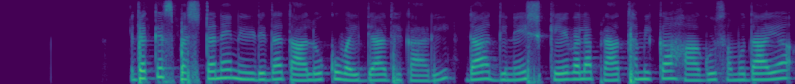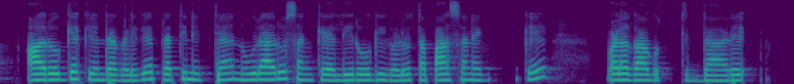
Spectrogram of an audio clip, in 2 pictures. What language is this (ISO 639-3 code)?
kan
